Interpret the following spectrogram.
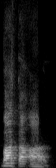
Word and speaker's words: Bataan: So for me, and it's the USS Bataan. Even though we're going to pronounce it incorrect, it's the Bataan.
